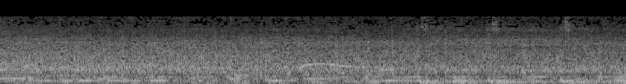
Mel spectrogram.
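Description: Arena goal-celebration music playing over a cheering crowd after a home-team goal, in short repeated notes. A long held horn tone ends just after the start.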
